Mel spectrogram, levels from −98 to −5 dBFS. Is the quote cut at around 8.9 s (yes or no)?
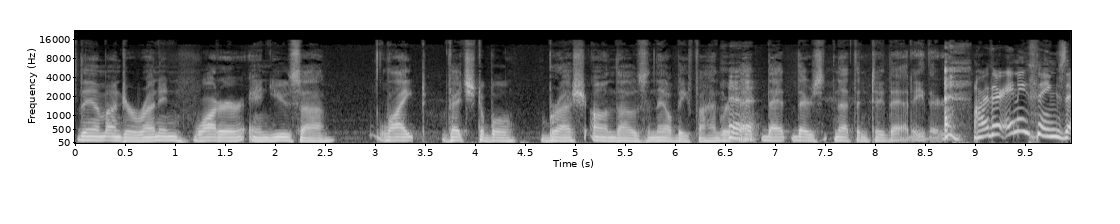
yes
